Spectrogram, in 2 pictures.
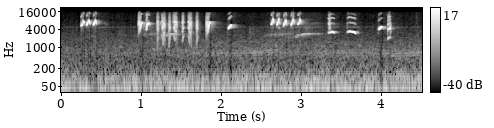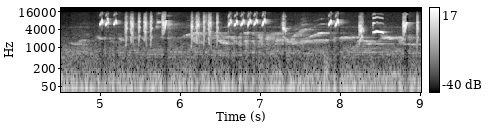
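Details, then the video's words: Common iora singing energetically in a recording meant to set other birds singing: dense bursts of high, rapid chattering notes broken by brief pauses, with thin rising whistles woven between the bursts. "PANCINGAN KONIN GACOR AMPUH‼beneran bisa gacor"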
